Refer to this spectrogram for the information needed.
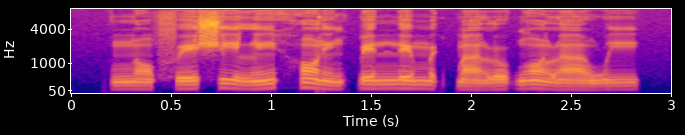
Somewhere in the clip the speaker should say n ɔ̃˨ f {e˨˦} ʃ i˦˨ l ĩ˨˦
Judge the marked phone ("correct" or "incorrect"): correct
